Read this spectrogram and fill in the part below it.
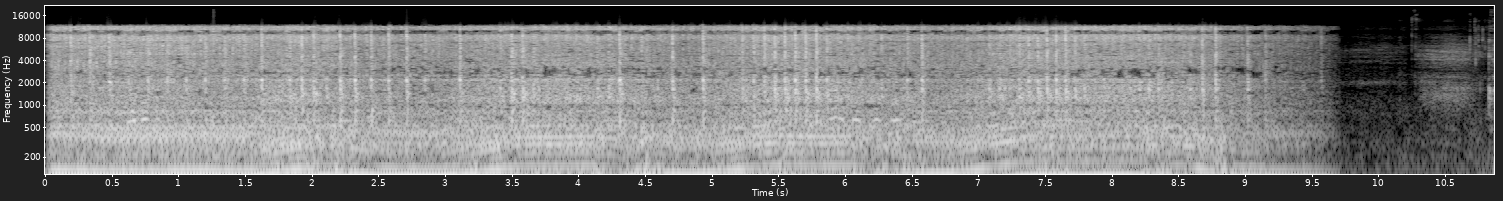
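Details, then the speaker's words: BMW 525 engine: regular hollow knock about four per second over rough idle with uneven beat, cylinder four not firing; piston slap from cylinder one, shiny scuffing found on piston. "Вот, короче, стук с первого цилиндра шёл."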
